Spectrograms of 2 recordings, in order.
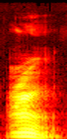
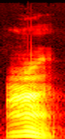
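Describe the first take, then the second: First: The sound resonates through the nose. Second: The sound comes fully through the mouth. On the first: The speaker calls it wrong. "Suaranya keluar melalui rongga hidung kita. Jadi suaranya akan terdengar seperti ini" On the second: The speaker calls it right. "mengeluarkan suara seluruhnya melalui mulut kita. Tekan a"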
